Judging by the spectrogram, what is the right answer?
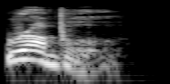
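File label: "rubble", British English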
